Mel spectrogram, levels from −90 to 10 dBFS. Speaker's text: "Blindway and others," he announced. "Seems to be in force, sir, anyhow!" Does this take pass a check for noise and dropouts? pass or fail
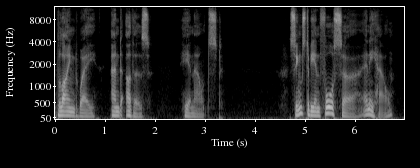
pass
